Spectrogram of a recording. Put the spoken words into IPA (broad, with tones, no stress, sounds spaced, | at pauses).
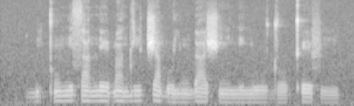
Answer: ɓ i˨ kʼ ũ˦ n i˦ s a˦ n e˦˨ ɓ ã˦ d iː˦ t͡ʃ a˦ ɓ ʊ˨ j ũ˨ ɗ a˦ ʃ ĩ˨ n i˨ n uː˨ d oː˨ kʼ e˦ f i˨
